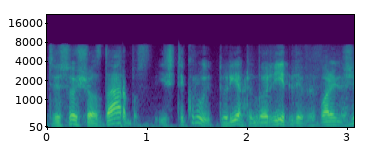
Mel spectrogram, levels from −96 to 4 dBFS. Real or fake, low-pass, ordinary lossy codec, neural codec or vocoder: fake; 7.2 kHz; AAC, 32 kbps; codec, 16 kHz, 0.9 kbps, LongCat-Audio-Codec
